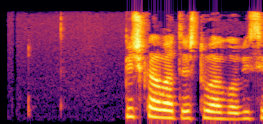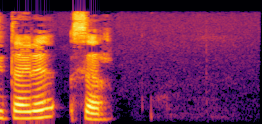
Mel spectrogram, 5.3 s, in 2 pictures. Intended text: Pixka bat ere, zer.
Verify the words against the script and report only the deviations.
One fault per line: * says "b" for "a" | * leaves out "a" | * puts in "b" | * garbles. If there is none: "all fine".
* puts in "estuago bizita"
